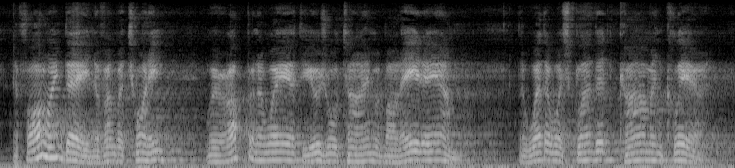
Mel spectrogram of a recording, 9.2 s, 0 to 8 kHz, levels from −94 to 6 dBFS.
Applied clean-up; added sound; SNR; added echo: none; none; none; reverberation time 2.1 s.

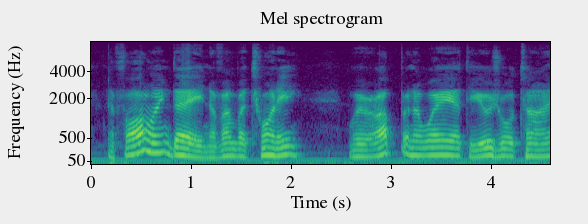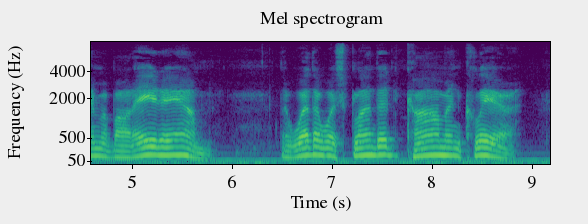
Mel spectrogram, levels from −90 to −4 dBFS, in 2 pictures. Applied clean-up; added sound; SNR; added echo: none; none; none; none.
